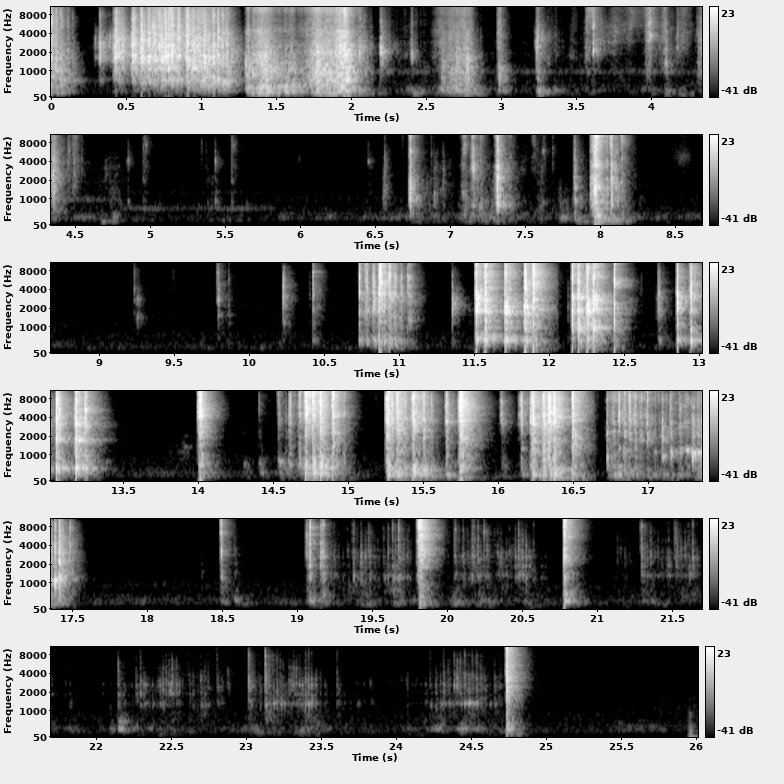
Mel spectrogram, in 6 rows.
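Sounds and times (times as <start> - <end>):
magnetic balls clicking together: 18.5 - 24.9.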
